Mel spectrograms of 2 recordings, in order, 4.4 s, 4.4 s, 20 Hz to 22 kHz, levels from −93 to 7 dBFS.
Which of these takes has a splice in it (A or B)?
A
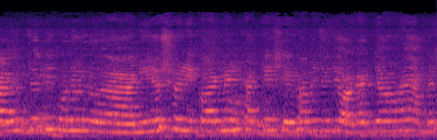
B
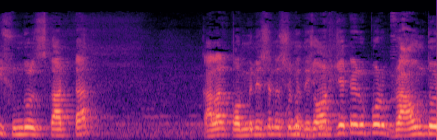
B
